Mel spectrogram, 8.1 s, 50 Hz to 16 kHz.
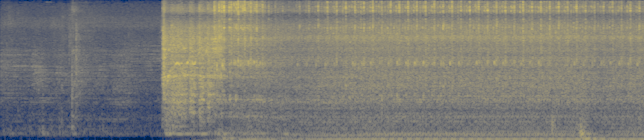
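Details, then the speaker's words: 2012 Ford Raptor 6.2 V8 after replacing the exhaust manifold, gaskets and studs following a broken right-rear exhaust stud. Starts first crank into a smooth, steady idle with no ticking or puffing: the exhaust leak is fixed. "the only thing left to do is to start this thing and see if the exhaust leak went away which it actually worked really well"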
